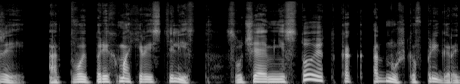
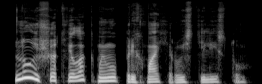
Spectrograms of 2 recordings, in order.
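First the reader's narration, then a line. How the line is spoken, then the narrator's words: Calm reply. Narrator (Russian): спокойно отозвалась Настя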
